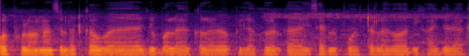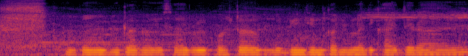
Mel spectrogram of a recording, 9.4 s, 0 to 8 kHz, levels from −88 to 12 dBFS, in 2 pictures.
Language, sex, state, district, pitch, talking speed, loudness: Hindi, male, Himachal Pradesh, Shimla, 110 Hz, 225 wpm, -21 LUFS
